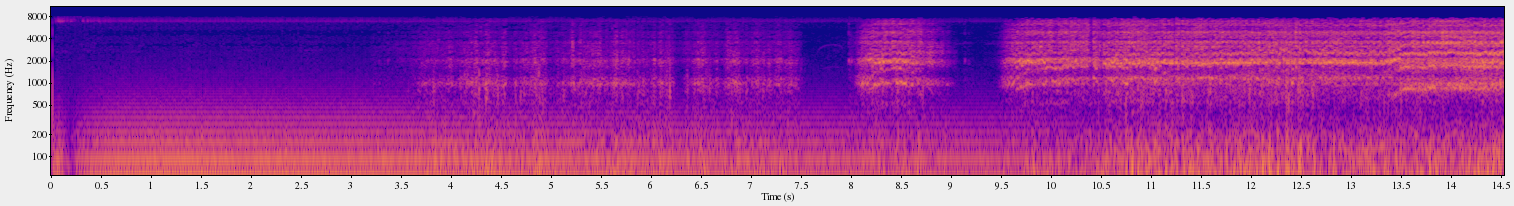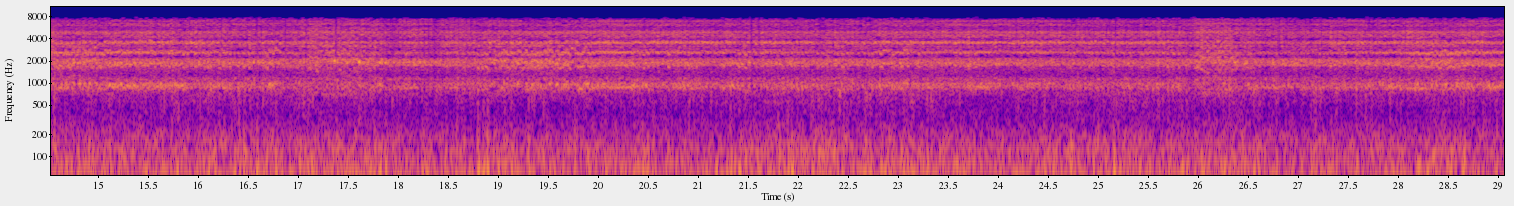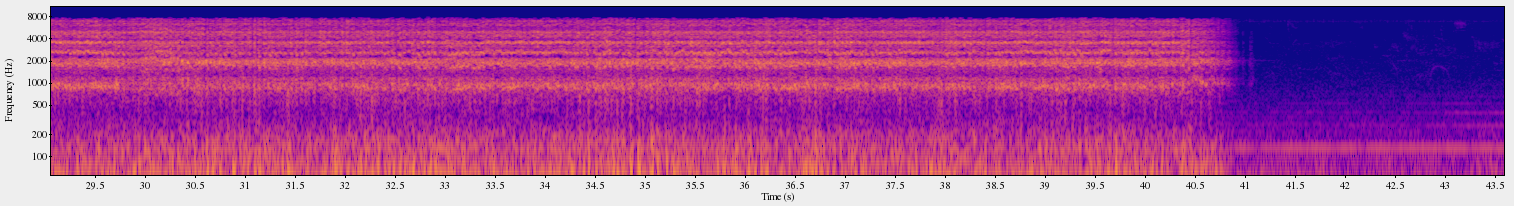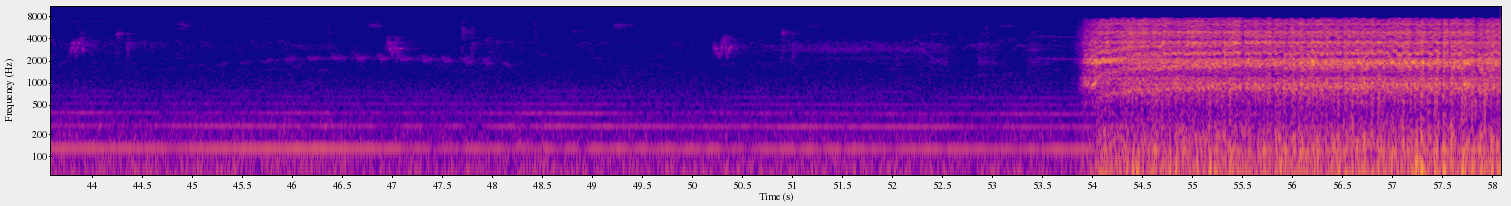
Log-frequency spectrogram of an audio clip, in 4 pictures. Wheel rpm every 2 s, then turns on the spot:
0, 0, 40, 30, 50, 150, 180, 220, 220, 220, 230, 230, 230, 230, 220, 230, 230, 230, 230, 230, 60, 0, 0, 0, 0, 0, 10, 200, 230.
4-8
